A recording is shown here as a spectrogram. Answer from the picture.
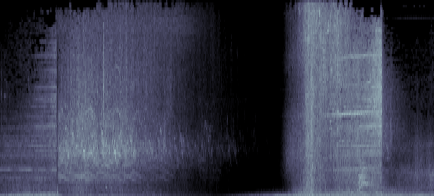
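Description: Disaster-movie trailer sound design of a comet-fragment strike, with music underneath. A deep rumbling boom with a rushing noise starts at once and fades away by about four seconds in. A second rush and boom then swells up, is loudest a little past the middle, and its hiss cuts off near the end.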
